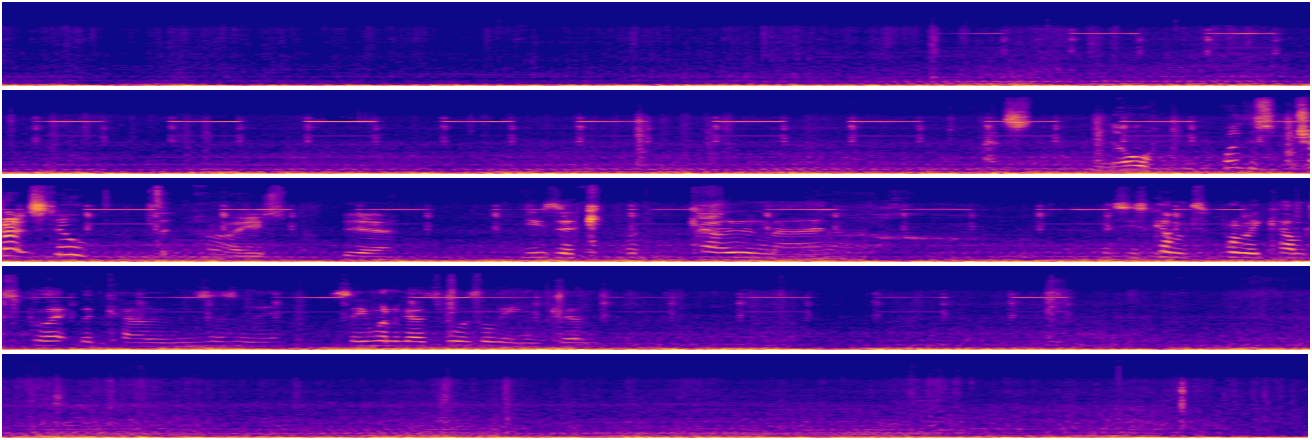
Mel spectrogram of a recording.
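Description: Steady low rumble of engine and road noise inside a motorhome's cab as it drives round a roundabout and on along the road.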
